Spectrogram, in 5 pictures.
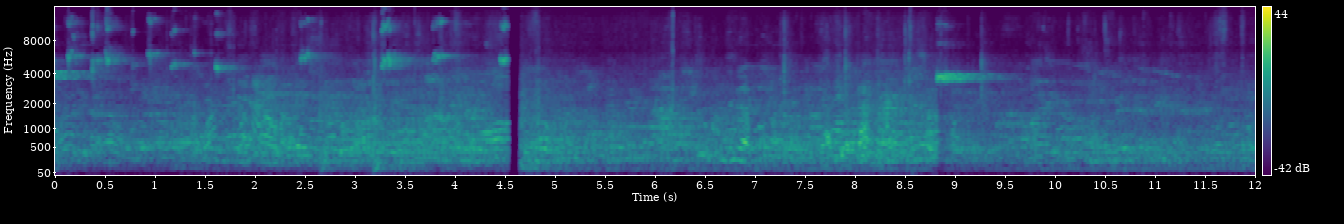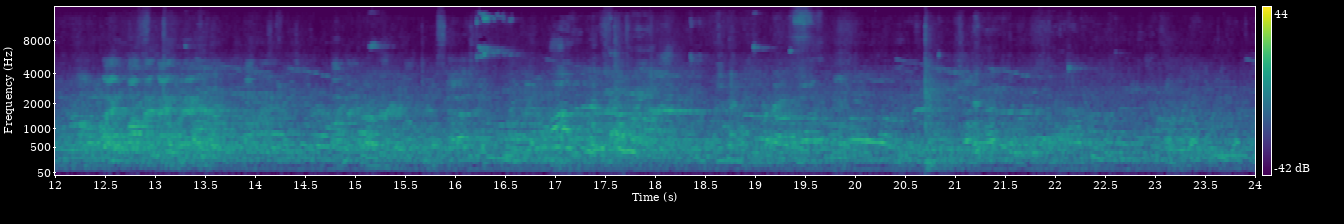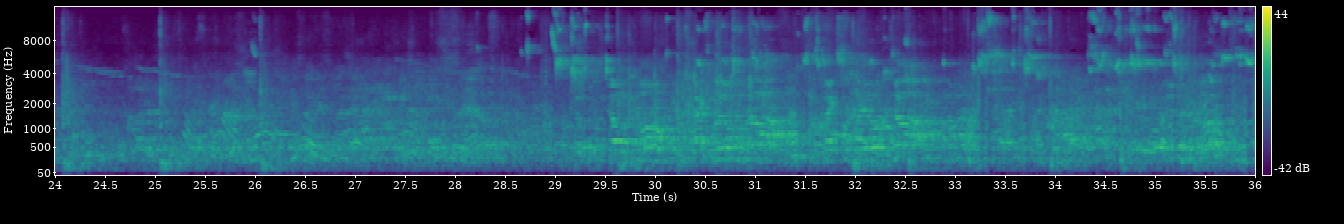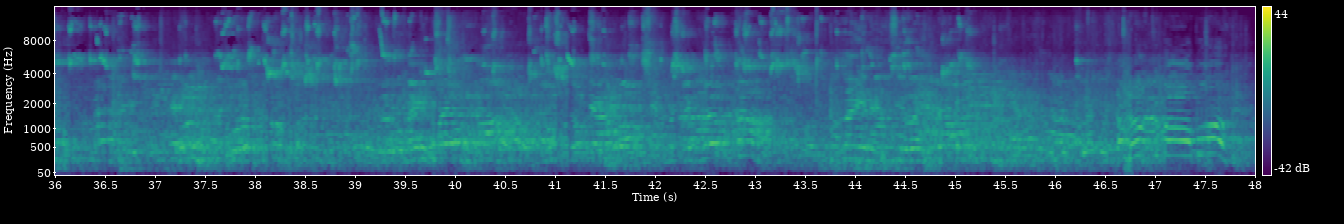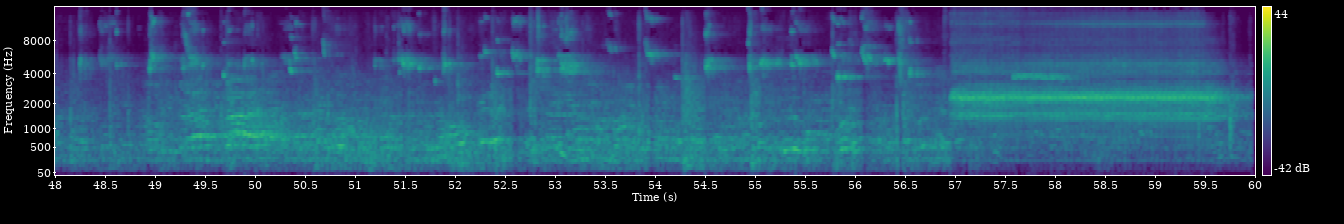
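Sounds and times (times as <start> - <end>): voices echoing in hall: 0.0 - 60.0
scoreboard horn blast: 57.0 - 60.0.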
